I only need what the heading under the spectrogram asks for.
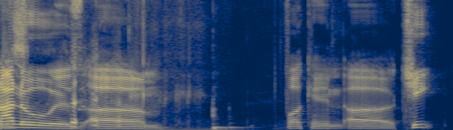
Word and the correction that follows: Chet: or however you pronounce the name, Holmgren. – Oh yeah, Chet.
